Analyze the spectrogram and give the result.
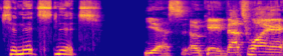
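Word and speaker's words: Chinigchinich: Yeah, it's pronounced Chinichnich.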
